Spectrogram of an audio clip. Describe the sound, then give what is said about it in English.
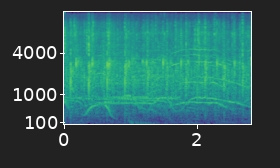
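Audience applause greets an actor joining a Fast and Furious panel. The clapping forms a steady wash of moderate loudness, with faint tonal sounds gliding over it. “let's give it up for this amazing panel, making, I believe it's his fifth appearance in the Fast and the Furious, Mr. Tyrese Gibson. Tyrese! Here he comes!”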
